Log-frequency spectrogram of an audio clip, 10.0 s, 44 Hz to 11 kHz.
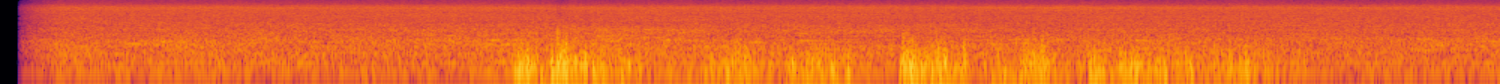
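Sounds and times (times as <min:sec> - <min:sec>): steady background hiss: 0:00.2 - 0:10.0.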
